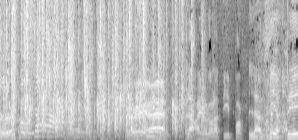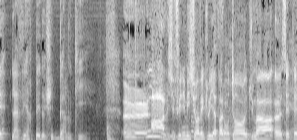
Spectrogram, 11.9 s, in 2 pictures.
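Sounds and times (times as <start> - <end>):
audience clapping: 0.0 - 4.4
speech: 2.7 - 11.9.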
